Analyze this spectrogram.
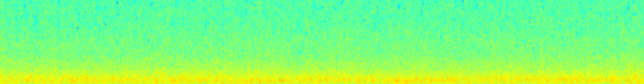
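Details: Steady broadband rushing like a stream or waterfall fills the whole stretch without a break, and no animal call rises above it.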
